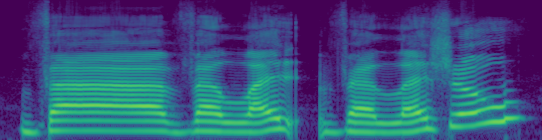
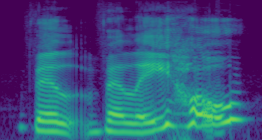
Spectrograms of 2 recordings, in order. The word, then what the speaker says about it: Vallejo: Vallejo. Wait, is the L. Some people are saying it's like pronounced Y E. The double L is a Y.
